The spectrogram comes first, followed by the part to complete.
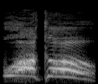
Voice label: alert, dialogue IT; mohaa; attack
